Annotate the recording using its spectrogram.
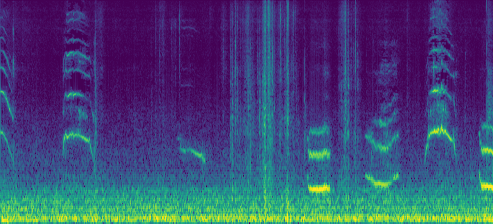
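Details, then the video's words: A mother cat calls to her kittens. High, thin, falling mews mix with lower, shorter meows in quick sequence, some in close pairs, while a few clicks and a low steady hum run underneath. "Mother cat calling her babies | cat meowing |kittens sound | mommy cat calling her kittens"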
